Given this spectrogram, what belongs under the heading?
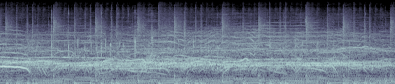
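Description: Women along the Boston Marathon course at the Wellesley Scream Tunnel cheer runners: a loud, dense wall of high-pitched screaming and whooping from a large crowd, sustained throughout.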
